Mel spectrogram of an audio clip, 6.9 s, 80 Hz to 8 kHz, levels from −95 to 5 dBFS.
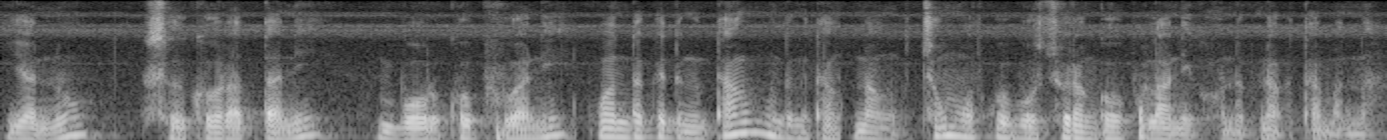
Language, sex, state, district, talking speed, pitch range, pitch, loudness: Garo, male, Meghalaya, West Garo Hills, 120 wpm, 95-135 Hz, 115 Hz, -20 LUFS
